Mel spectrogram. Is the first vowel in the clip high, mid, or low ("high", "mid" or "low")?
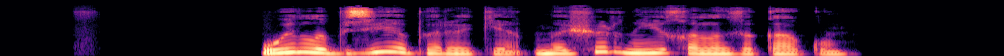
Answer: high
